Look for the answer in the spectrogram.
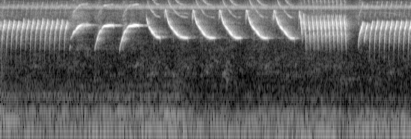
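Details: Canary song for post-molting recovery training: fast buzzy rolled trills alternating with rising then falling swept whistle notes, repeated in quick series, high-pitched throughout.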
